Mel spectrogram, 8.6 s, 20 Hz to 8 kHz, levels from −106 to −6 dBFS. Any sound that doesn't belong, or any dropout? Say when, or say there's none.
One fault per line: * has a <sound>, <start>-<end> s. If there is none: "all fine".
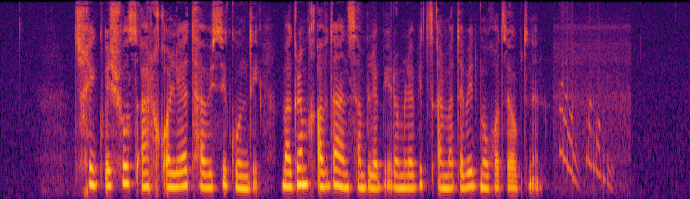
* has a chirp, 7.0-7.7 s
